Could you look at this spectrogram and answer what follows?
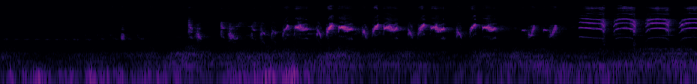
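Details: Chinese hwamei, soft chatter under background rumble, then loud repeated slurred whistles and a quick series of bright ringing chirps near the end.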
